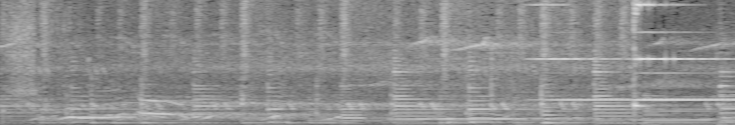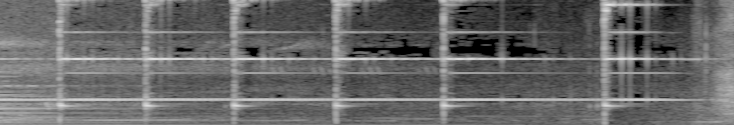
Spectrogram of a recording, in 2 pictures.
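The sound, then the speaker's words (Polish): Bicycle bells ring in a busy, overlapping jumble, then a single bell dings repeatedly at a steady, quick rhythm, each bright metallic ring sharp before fading. “I tak oto odzywamy się do Państwa także dźwiękowo i polecamy właśnie trasę rowerową.”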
